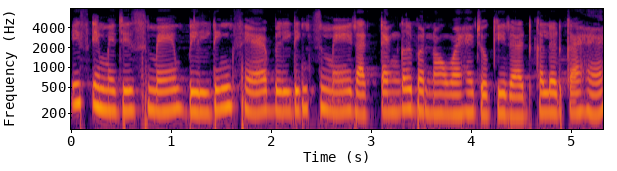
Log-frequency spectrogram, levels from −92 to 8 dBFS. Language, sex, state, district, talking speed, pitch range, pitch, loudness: Hindi, female, Bihar, Begusarai, 180 wpm, 200-225 Hz, 215 Hz, -25 LUFS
